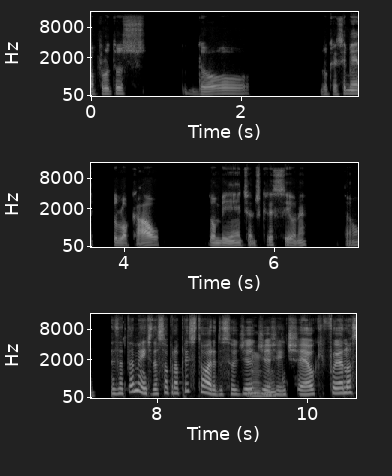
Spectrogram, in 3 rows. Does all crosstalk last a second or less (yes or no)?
yes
